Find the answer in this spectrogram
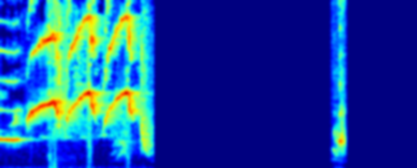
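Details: Male brown-chested jungle flycatcher, local to Bali, used as a lure to get birds singing. Three quick rising-then-falling whistled slurs in a row, then silence broken by one short chirp.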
